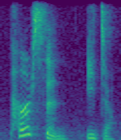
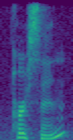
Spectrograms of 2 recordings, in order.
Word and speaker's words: person: 여러 명이 아닌 한 사람을 가리키는 단어이고 발음은 person이죠. 여기서는 son이 든이 아닌 쓴 소리로 쓰였죠. person.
